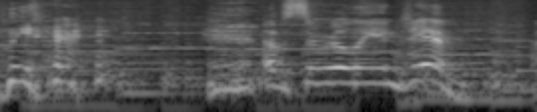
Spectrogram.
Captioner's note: laughs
